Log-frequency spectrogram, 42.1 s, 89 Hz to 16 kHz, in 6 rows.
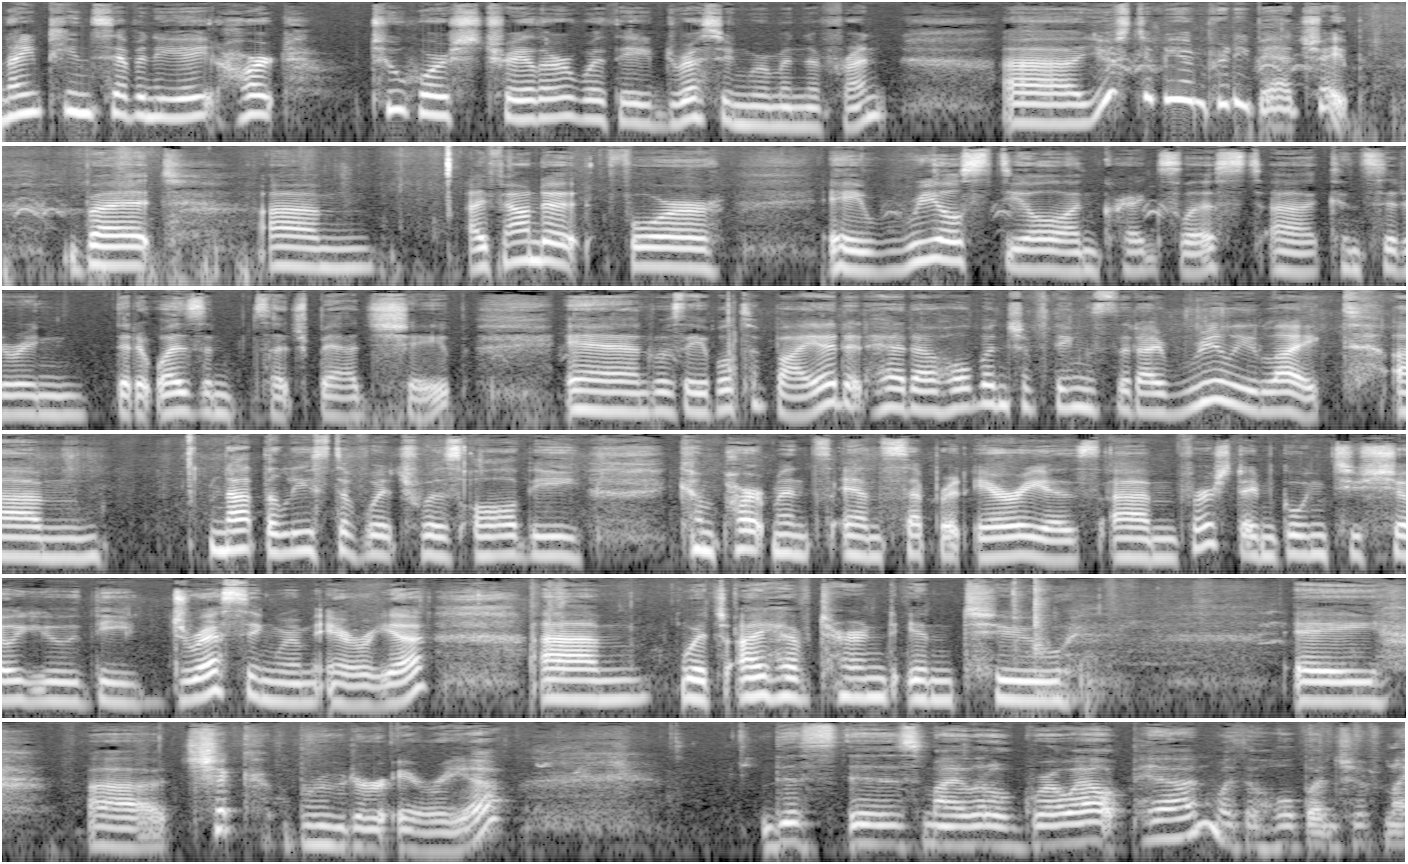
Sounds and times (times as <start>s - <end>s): Speech: 0.0s - 4.4s, 5.0s - 6.8s, 7.4s - 10.6s, 11.2s - 16.3s, 16.9s - 30.2s, 30.8s - 33.6s, 34.6s - 35.0s, 35.6s - 37.6s, 38.9s - 42.1s.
